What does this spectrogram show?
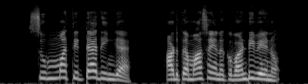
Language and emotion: Tamil, angry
